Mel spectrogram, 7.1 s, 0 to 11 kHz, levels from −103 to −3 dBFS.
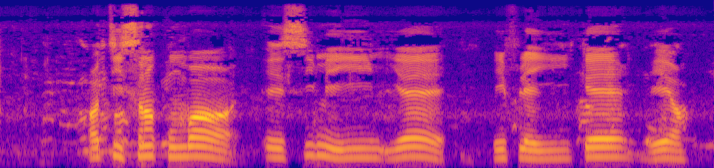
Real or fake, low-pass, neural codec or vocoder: real; 9.9 kHz; none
